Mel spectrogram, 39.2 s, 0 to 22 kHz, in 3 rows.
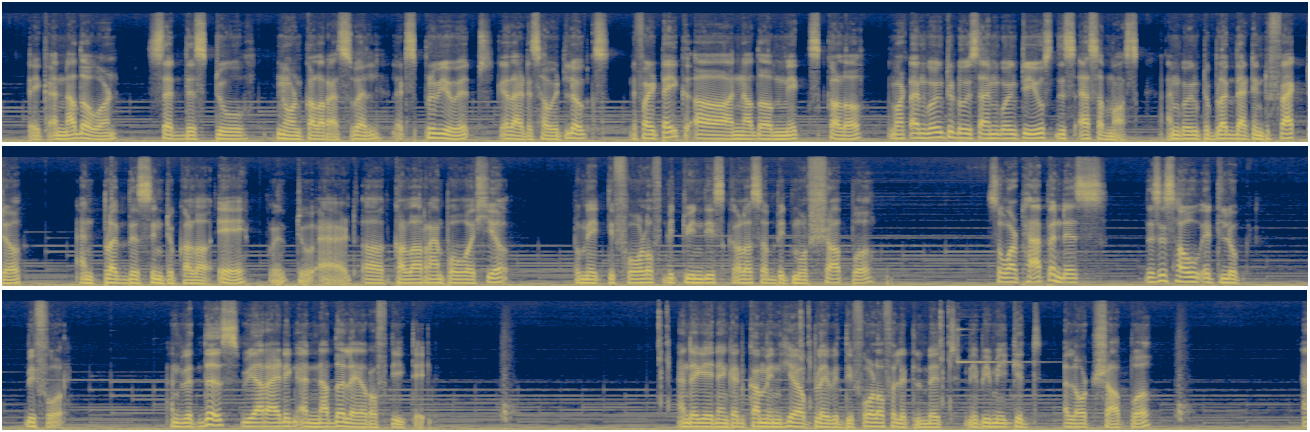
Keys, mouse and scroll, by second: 1.0 click, 1.4-2.4 drag, 3.0 click, 3.5 ctrl+shift+click, 4.6 shift+drag, 5.2 click, 5.9 click, 6.2 shift+a, 9.6-11.3 drag, 11.8 click, 12.4 ctrl+shift+click, 12.6 ctrl+shift+middle click, 13.4 click, 14.6 shift+click, 15.3 click, 15.5 shift+a, 16.5 shift+a, 19.0-19.6 drag, 20.4-21.2 drag, 21.8-22.2 drag, 23.7 ctrl+shift+click, 24.5-26.6 drag, 27.5 ctrl+shift+click, 29.0-29.7 drag, 30.0 ctrl+shift+click, 30.7 shift+click, 32.3 click, 33.0-34.0 drag, 34.5-35.4 drag, 35.6 click, 37.4-38.3 drag, 38.4-39.0 drag.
